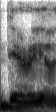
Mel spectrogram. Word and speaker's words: Dario: Dario. I'll pronounce like Ariel, the Little Mermaid, but with a D.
